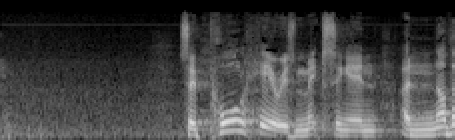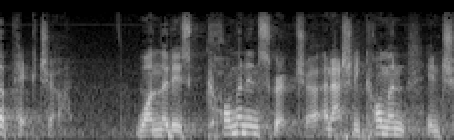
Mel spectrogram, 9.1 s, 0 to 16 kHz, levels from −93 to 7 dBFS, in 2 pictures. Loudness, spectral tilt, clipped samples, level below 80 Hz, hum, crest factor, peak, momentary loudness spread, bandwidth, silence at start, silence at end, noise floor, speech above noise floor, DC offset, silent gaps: -18 LUFS; -5.5 dB/octave; under 0.1%; -52 dBFS; none; 18 dB; -2 dBFS; 10 LU; 11.5 kHz; 0 s; 0 s; -49 dBFS; 32 dB; under 0.1%; none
